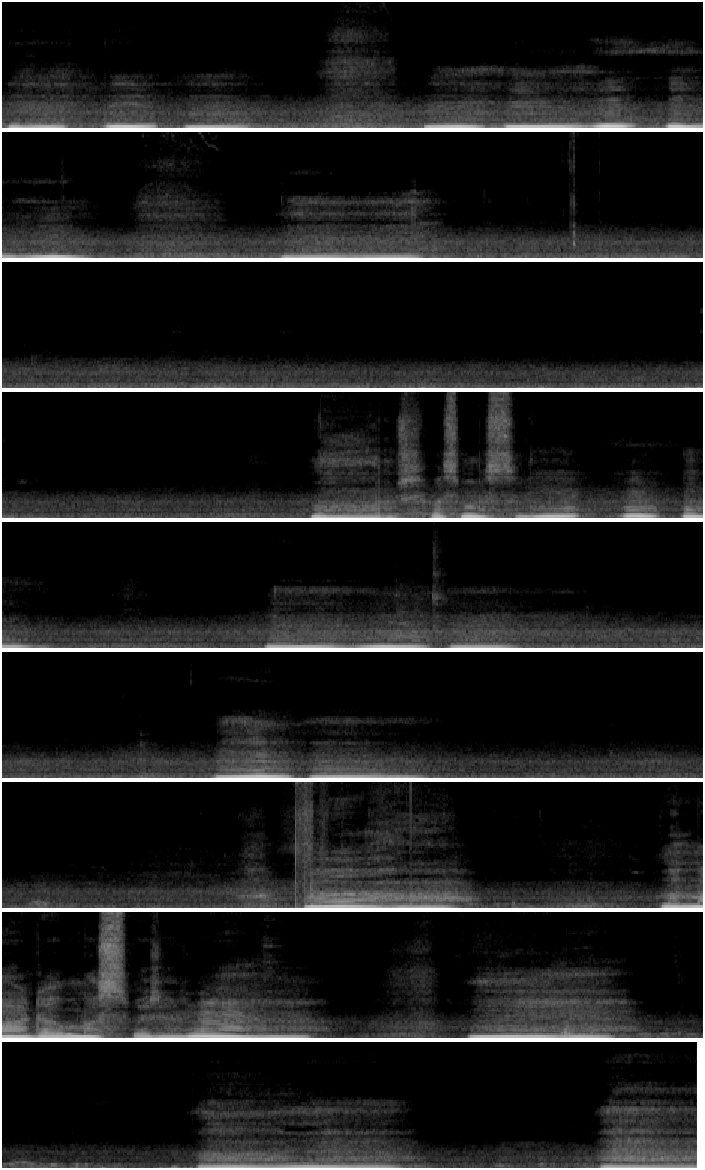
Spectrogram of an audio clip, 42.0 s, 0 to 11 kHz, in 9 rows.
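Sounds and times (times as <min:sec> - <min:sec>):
person humming a tune: 0:00.0 - 0:05.4, 0:06.5 - 0:07.6, 0:16.1 - 0:19.0, 0:20.4 - 0:22.3, 0:24.8 - 0:26.3, 0:35.8 - 0:37.0, 0:38.7 - 0:40.2, 0:41.4 - 0:42.0.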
